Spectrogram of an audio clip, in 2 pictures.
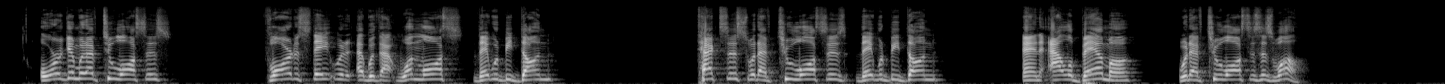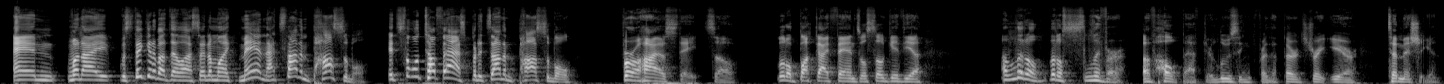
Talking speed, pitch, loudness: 170 wpm, 200 Hz, -19 LUFS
